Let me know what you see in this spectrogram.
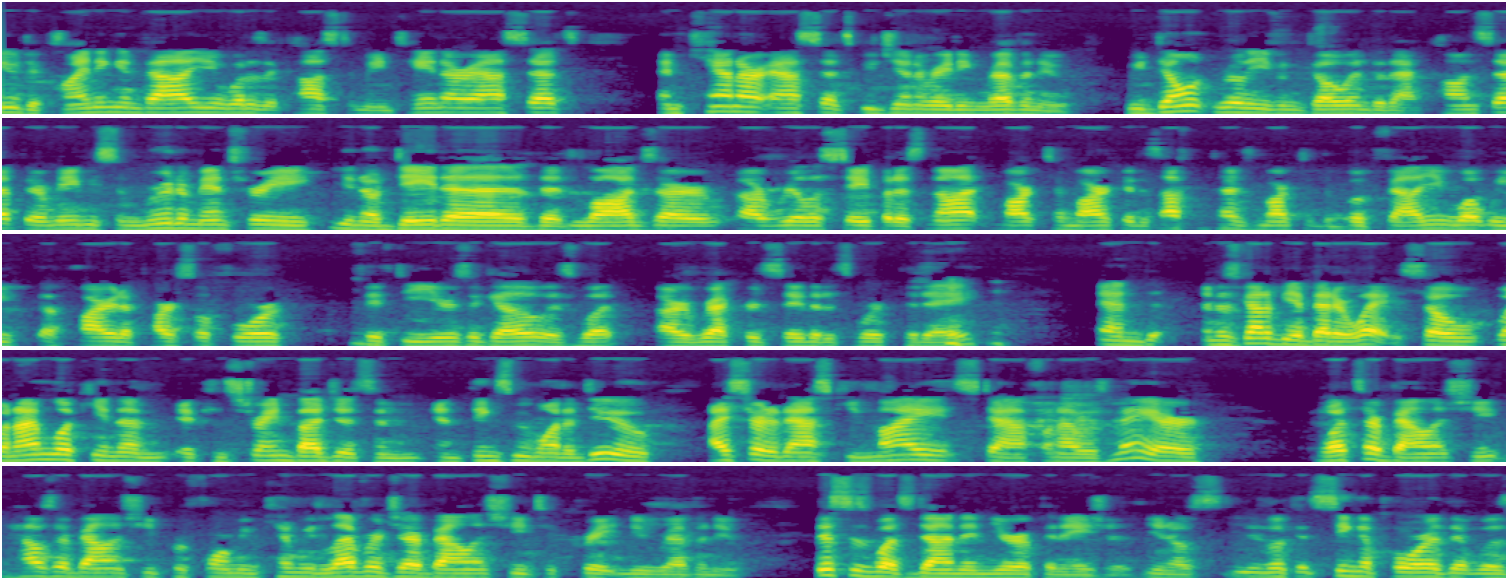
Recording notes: at the Government Finance Officers' Association 2023 annual conference in Portland, OR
